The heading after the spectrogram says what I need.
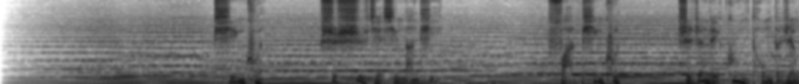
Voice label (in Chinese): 男 专题 脱贫大决战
